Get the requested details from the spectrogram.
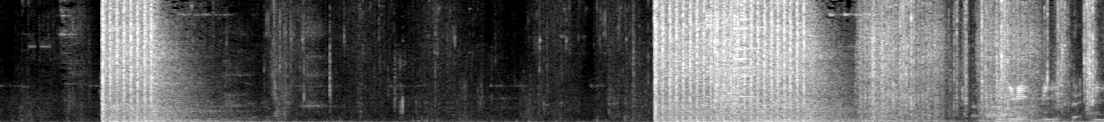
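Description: A rifle fires rapid loud bursts.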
